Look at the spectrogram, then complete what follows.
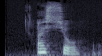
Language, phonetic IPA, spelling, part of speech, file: Russian, [ɐˈsʲɵɫ], осёл, noun, Ru-осёл.ogg
- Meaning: 1. donkey, ass (animal) 2. idiot, fool, stupid or naive person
